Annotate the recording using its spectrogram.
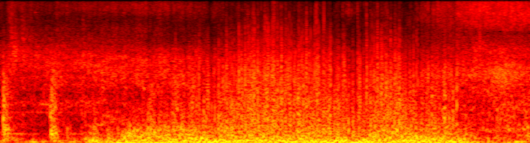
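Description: Water rushes loudly as a boat speeds down a flume.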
